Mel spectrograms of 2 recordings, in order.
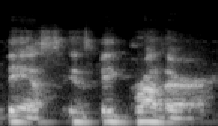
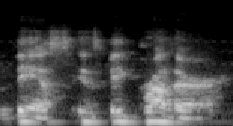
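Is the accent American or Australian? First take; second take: American; American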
